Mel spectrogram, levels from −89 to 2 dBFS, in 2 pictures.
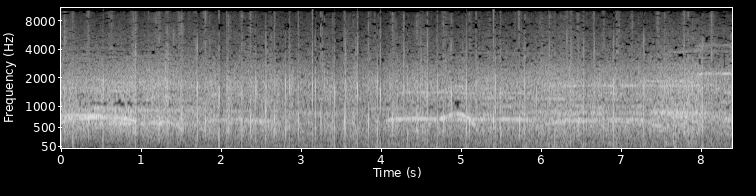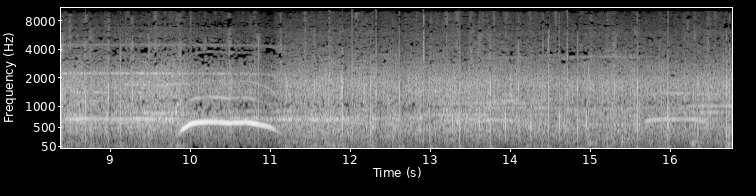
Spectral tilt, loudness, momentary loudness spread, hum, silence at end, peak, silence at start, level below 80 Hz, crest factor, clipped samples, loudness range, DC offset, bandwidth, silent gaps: -3 dB/octave; -15 LUFS; 9 LU; none; 0 s; 0 dBFS; 0 s; -44 dBFS; 16 dB; under 0.1%; 6 LU; under 0.1%; 10.5 kHz; none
